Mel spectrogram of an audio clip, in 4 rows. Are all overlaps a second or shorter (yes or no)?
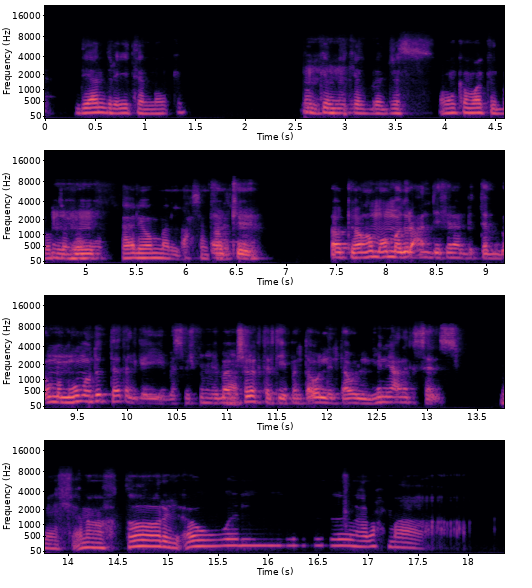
yes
